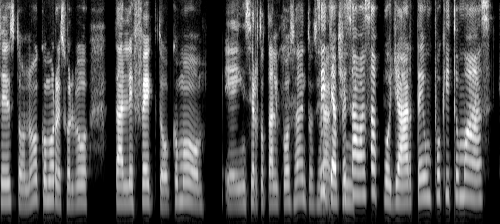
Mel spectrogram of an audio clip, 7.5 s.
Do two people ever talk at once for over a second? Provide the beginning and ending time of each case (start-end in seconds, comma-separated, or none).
none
